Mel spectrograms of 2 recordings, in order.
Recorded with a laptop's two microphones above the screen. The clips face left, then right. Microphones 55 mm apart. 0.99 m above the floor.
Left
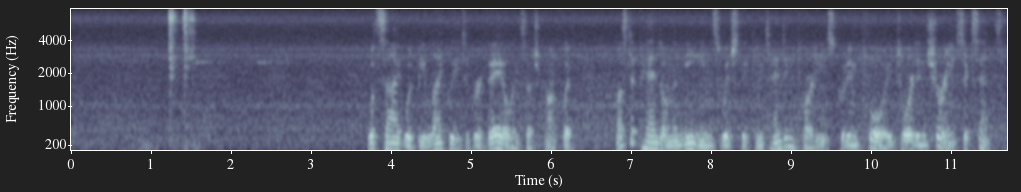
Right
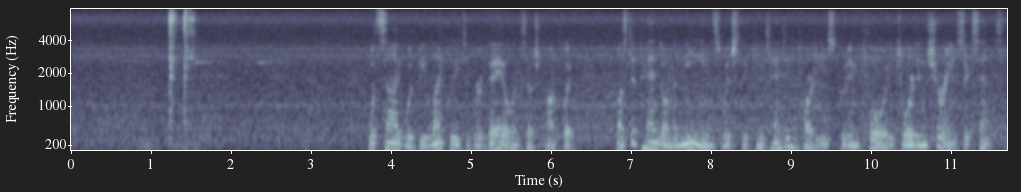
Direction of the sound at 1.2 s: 45° right (ahead or behind).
